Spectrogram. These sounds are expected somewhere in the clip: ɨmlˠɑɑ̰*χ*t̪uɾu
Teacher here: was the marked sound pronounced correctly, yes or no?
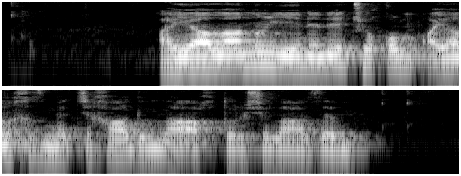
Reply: yes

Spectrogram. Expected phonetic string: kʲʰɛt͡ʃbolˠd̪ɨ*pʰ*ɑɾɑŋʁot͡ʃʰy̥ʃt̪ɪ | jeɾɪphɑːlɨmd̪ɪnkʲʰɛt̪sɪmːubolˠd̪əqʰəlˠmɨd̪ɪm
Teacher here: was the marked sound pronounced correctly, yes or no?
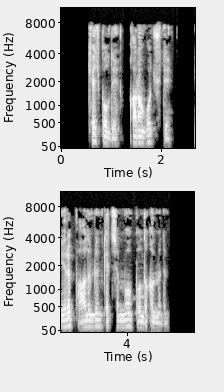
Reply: no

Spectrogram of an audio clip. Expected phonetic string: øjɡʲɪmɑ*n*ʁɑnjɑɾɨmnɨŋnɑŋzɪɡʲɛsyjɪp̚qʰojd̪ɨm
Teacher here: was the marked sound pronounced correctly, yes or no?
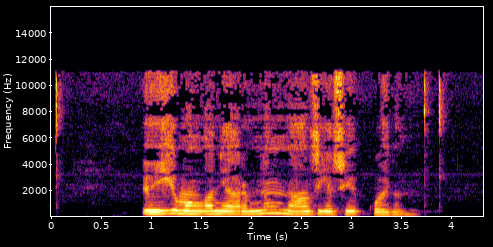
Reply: no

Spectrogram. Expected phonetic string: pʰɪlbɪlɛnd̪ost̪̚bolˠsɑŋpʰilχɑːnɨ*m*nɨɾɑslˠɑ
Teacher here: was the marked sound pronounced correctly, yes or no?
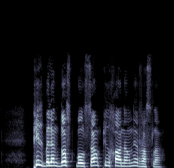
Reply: no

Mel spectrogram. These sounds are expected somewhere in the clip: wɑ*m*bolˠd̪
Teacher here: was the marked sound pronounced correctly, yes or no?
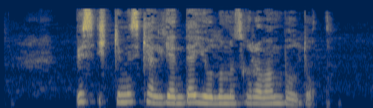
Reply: yes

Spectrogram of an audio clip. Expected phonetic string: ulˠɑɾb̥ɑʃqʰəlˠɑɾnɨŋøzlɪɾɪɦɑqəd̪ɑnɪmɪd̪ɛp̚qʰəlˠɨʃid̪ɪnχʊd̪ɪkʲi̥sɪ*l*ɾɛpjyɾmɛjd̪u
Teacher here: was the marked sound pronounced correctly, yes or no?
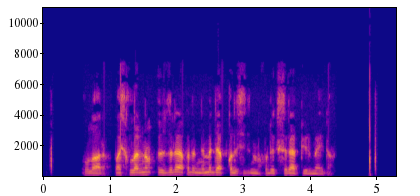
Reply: no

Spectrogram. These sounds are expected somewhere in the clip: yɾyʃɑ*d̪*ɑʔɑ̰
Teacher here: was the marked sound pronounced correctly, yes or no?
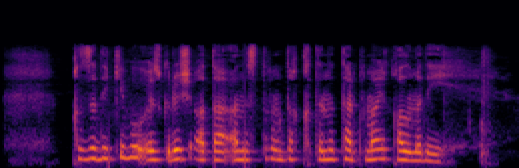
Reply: no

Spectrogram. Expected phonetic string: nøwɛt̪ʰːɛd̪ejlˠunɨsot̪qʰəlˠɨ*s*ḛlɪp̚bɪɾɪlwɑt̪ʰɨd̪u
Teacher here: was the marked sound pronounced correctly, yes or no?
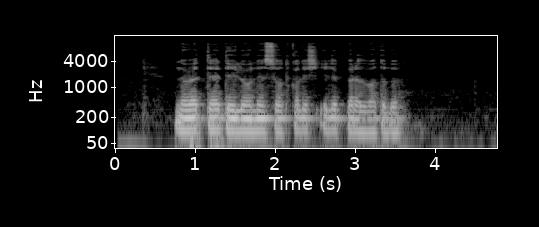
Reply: no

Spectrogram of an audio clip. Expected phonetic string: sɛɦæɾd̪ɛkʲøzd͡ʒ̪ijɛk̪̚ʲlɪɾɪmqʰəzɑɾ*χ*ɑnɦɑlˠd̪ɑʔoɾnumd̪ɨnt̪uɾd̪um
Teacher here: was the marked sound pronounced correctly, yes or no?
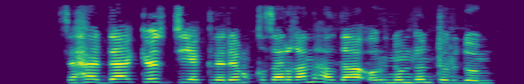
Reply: no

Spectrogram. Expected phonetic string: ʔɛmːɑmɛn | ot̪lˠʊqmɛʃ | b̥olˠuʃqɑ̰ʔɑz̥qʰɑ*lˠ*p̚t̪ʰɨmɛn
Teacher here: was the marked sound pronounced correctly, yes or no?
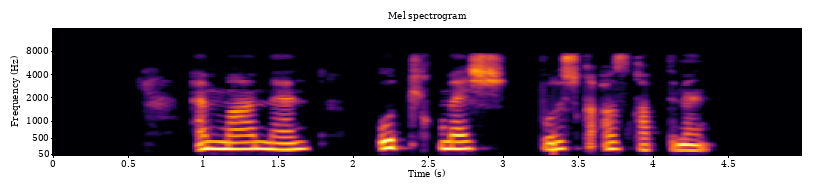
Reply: no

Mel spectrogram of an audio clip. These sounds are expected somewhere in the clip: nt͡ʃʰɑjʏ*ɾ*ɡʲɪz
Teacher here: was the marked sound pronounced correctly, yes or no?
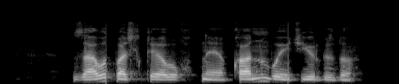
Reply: yes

